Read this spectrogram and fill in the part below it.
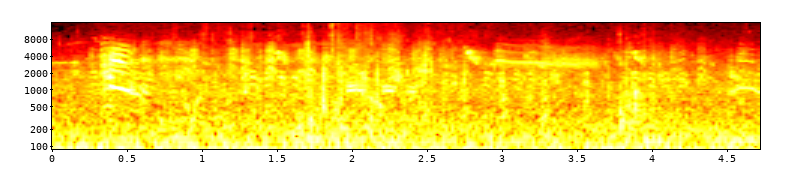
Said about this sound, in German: Mir geht das Herz auf, wenn ich hier am Bodensee stehe und das Wasser plätschern höre und die Vögel zwitschern und da schwimmen die Blässhühner und ja, die Möwen schreien und das ist einfach toll.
